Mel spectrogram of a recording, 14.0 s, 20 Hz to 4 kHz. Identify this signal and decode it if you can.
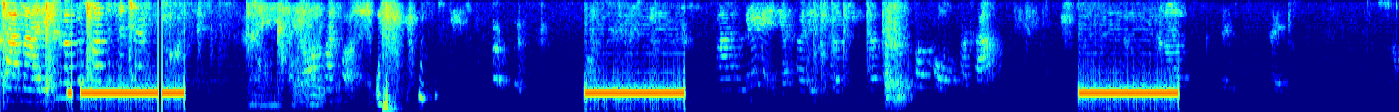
Ringback tone (Europe, 425 Hz), with speech.
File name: out- -2016- - - .62567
